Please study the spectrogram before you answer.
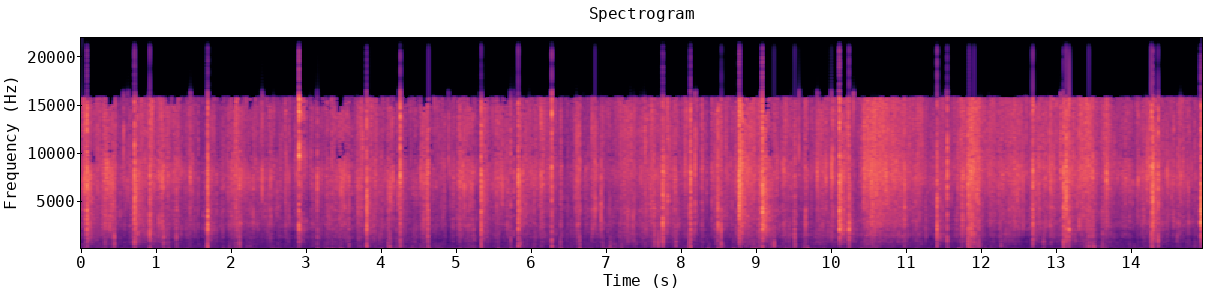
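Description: A sheet of clear plastic bubble wrap with air-filled bubbles is held close and squeezed between fingertips and thumbs, crinkling the sheet. Sharp, bright pops snap out one after another over a constant crackling rustle and low rumble. The bubbles burst in quick, uneven succession throughout.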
